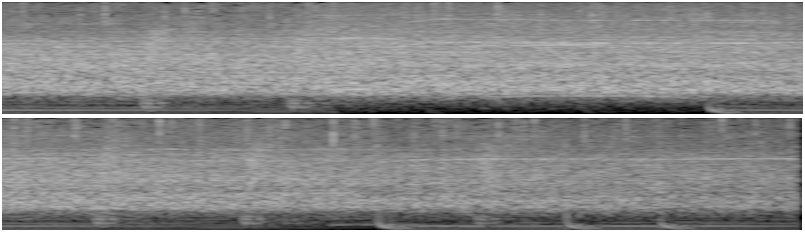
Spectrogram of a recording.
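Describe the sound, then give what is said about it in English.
A sold-out arena crowd in Portland roars continuously at the player introductions as Damian Lillard is introduced, a dense wash of cheering and shouting that stays loud throughout, with low rumbling bursts of noise underneath that come and go. “Sold out crowd at introductions.”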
